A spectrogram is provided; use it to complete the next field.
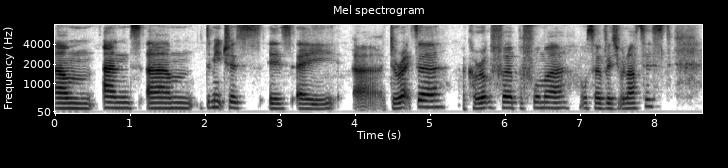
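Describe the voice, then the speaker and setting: A woman talks at a fairly slow pace, her fairly low pitch held in fairly even intonation. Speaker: dance festival director. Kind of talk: interview host. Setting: video call. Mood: warm, welcoming. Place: home room. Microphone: earbuds.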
